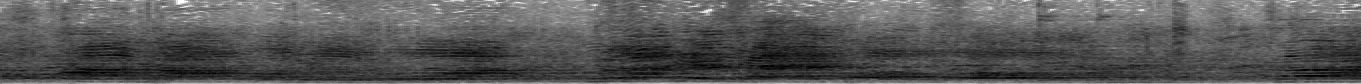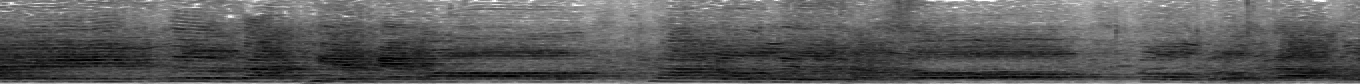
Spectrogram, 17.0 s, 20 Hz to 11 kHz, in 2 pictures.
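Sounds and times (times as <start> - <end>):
children singing slow song: 0.0 - 17.0.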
